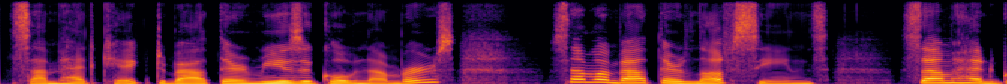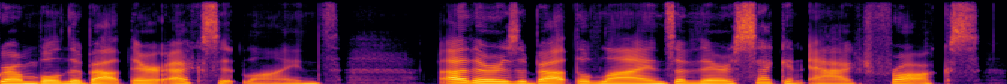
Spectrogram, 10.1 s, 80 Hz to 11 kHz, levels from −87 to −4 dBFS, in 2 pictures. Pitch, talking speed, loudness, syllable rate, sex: 215 Hz, 165 wpm, -17 LUFS, 5.0 syllables/s, female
